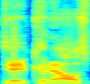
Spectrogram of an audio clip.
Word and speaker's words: Dave Canales: Uh Dave Canales, how do you is that did I did I pronounce his name right? You got it right. Dave Canales, baby, you nailed it.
